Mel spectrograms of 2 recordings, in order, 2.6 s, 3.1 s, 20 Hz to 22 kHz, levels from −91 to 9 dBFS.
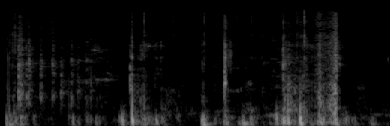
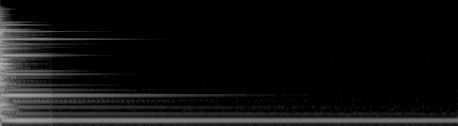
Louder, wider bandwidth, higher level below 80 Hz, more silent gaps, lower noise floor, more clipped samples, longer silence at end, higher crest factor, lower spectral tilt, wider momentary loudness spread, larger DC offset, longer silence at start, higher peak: second, -46 LUFS vs -28 LUFS; about the same, 16 kHz vs 17 kHz; first, -62 dBFS vs -86 dBFS; neither; first, -64 dBFS vs -50 dBFS; neither; second, 0.1 s vs 1.2 s; second, 24 dB vs 30 dB; first, -6 dB/octave vs -1 dB/octave; about the same, 18 LU vs 18 LU; neither; about the same, 0.05 s vs 0 s; second, -22 dBFS vs -2 dBFS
